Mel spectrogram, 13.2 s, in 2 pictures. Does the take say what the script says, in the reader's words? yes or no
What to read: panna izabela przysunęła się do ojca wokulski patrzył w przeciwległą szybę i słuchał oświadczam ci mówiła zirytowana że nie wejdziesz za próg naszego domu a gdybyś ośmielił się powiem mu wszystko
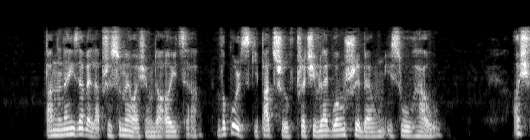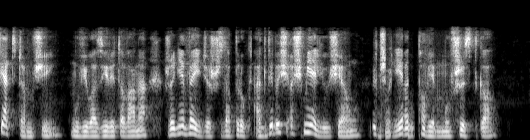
no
